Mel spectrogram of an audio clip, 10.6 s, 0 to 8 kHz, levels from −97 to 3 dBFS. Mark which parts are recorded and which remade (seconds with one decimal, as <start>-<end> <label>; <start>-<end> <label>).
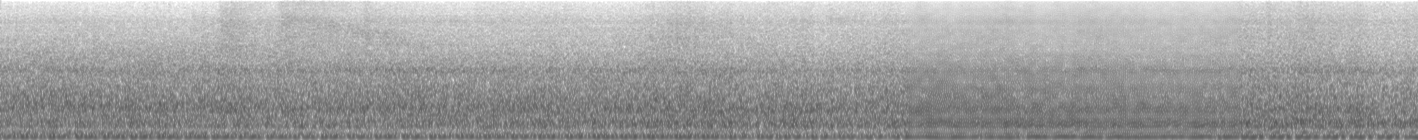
0.0-6.8 recorded; 6.8-9.3 remade; 9.3-10.6 recorded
